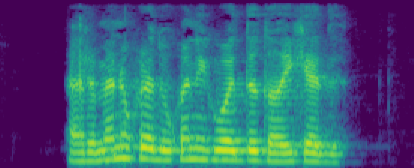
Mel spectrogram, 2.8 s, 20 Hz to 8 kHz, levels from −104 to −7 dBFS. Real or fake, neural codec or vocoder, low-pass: real; none; 7.2 kHz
